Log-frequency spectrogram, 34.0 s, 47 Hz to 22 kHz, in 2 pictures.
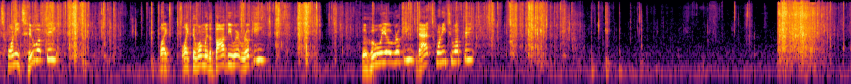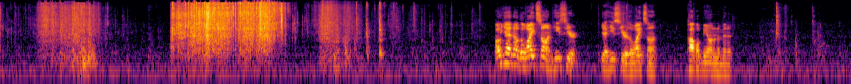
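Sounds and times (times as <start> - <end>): card pack wrappers crinkling: 0.0 - 13.2, 14.2 - 19.2, 20.4 - 23.6.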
